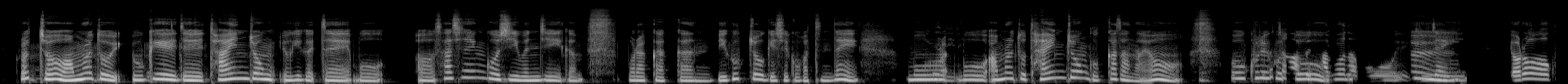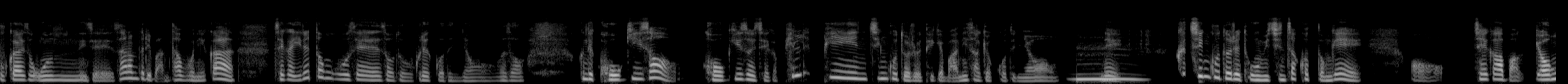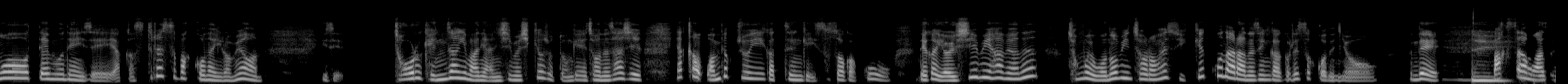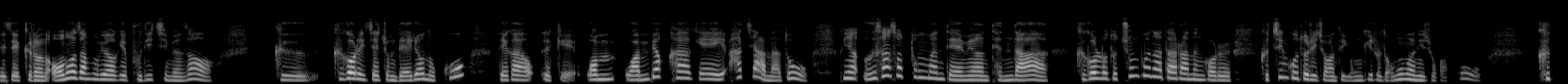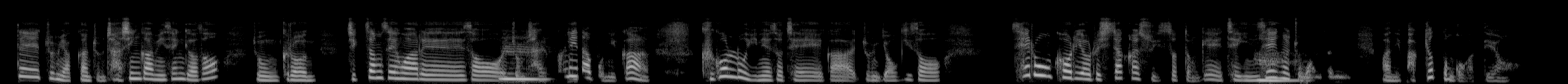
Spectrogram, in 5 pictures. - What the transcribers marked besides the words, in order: tapping
- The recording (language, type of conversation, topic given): Korean, podcast, 어떤 만남이 인생을 완전히 바꿨나요?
